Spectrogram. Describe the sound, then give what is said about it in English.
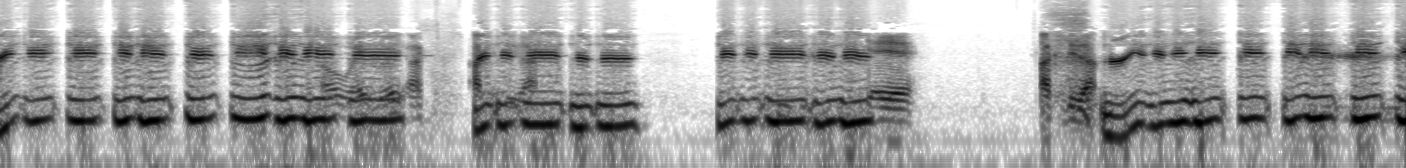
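A single person hums a low, steady tone while whistling a higher melody over it, the two sounding together in several sustained phrases separated by short pauses, fairly loud. “Okay, well, let me just whistle and hum very quickly for you.”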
